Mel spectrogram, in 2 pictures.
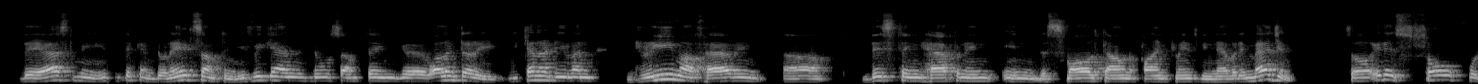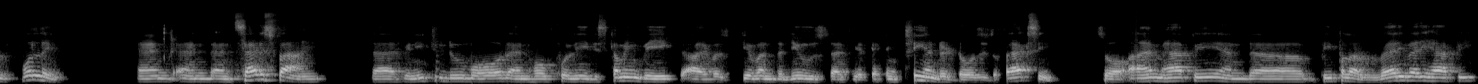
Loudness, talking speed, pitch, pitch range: -25 LUFS, 160 wpm, 150 Hz, 130-180 Hz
